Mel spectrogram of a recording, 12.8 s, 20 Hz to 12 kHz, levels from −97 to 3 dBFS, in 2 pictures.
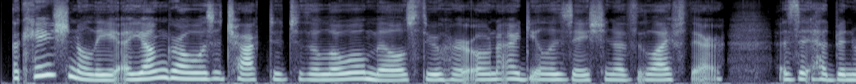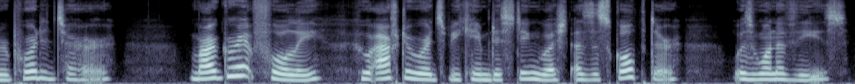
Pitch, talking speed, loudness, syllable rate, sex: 235 Hz, 180 wpm, -19 LUFS, 5.9 syllables/s, female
